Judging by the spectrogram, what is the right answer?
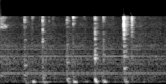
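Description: Quiet keystrokes on a computer keyboard while a command is typed to configure a network switch: about half a dozen soft, close taps in a quick, uneven burst.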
